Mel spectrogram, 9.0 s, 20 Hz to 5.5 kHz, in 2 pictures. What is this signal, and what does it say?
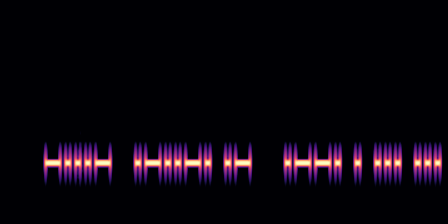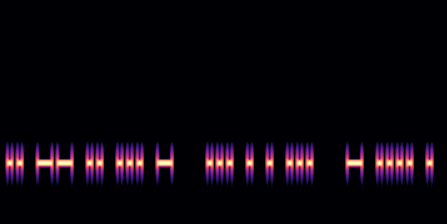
Morse code, heard as a keyed tone, about 24 wpm, 600 Hz. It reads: <BT> "A PESSIMIST SEES THE
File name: CW / Practice / EnglishQuotations0424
